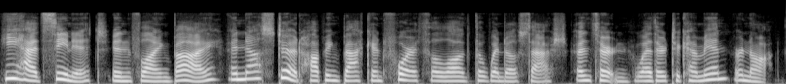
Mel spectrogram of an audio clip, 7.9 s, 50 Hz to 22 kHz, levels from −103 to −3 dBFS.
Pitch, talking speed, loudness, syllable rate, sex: 225 Hz, 190 wpm, -18 LUFS, 4.3 syllables/s, female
